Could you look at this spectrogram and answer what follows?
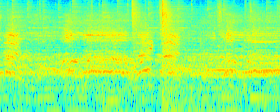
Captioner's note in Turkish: Hep bir ağızdan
